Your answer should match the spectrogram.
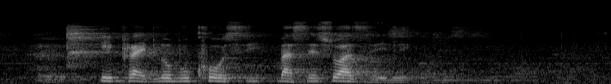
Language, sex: Zulu, male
